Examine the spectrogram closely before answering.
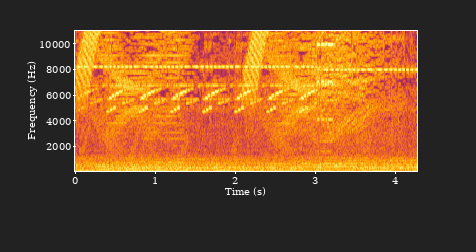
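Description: An electronic scanner sweeps with rising and falling warbling tones.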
